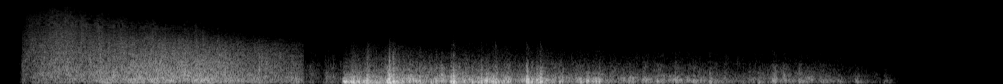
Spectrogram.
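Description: Opening title sound effect: a rushing hiss for about three seconds, then a brief dip and a loud low rumble with crackles that slowly fades and cuts off about nine seconds in.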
